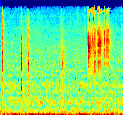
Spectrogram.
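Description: dice rolling

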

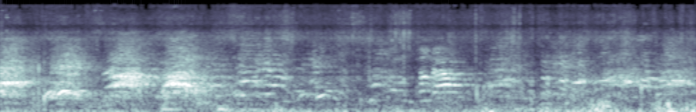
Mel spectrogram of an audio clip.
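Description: crowd, rally crowd cheering

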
